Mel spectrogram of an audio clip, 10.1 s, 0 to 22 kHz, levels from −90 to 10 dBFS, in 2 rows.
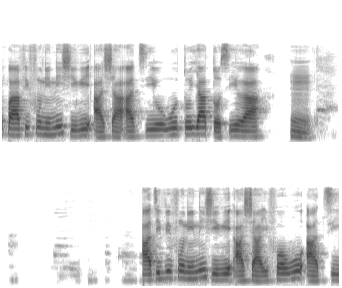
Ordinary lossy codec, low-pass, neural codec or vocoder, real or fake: none; 7.2 kHz; none; real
